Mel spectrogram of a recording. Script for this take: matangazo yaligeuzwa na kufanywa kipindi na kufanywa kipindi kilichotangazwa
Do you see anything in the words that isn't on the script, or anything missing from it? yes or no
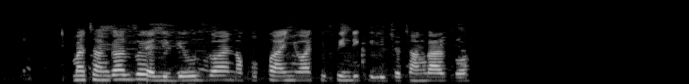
yes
